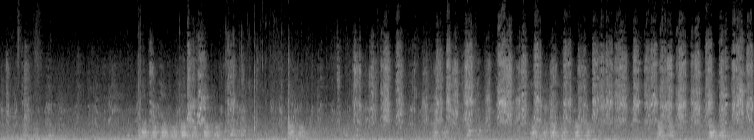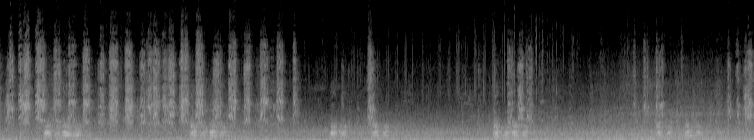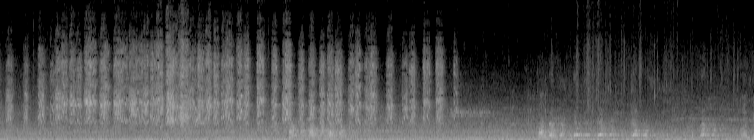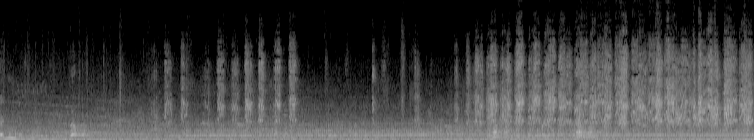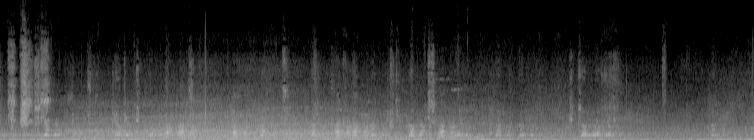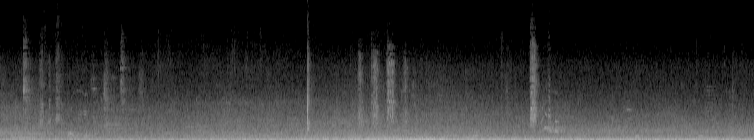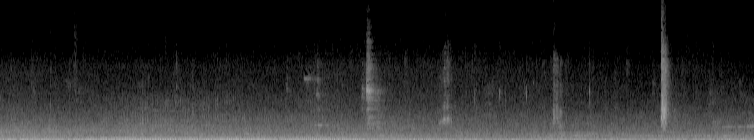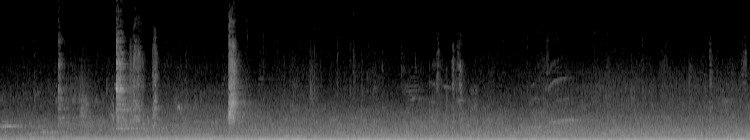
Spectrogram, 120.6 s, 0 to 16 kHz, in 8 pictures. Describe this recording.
Calidoscopi19 Jardins Elx 1
Urban Ambience Recorded at Jardins d'Elx in April 2019 using a Zoom H-6 for Calidoscopi 2019.
Pleasant, Traffic, Monotonous, Sagrera, Humans, Quiet, Nature, Simple, Calidoscopi19, SoundMap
